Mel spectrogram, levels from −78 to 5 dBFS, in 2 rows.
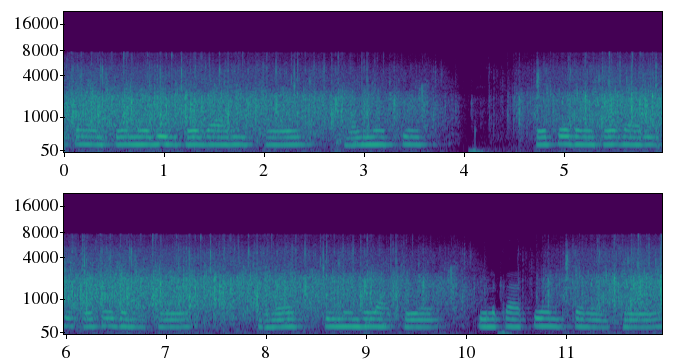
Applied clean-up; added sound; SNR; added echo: none; Applause / Crowd; -4 dB; none.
